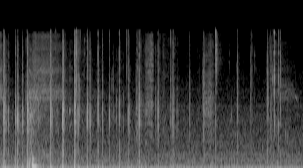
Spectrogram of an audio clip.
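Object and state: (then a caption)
Plastic CD jewel case. Fingertips tap rapidly on the cover of a closed plastic CD jewel case held in both hands. The taps come as quick, uneven, sharp clicks with bright edges that stop almost at once, over a steady low hum. The tapping is loudest near the start and grows softer and denser toward the end.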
